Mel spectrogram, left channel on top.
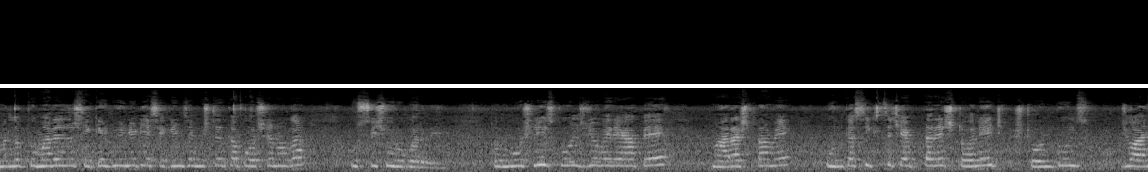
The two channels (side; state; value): left; silent; digital silence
